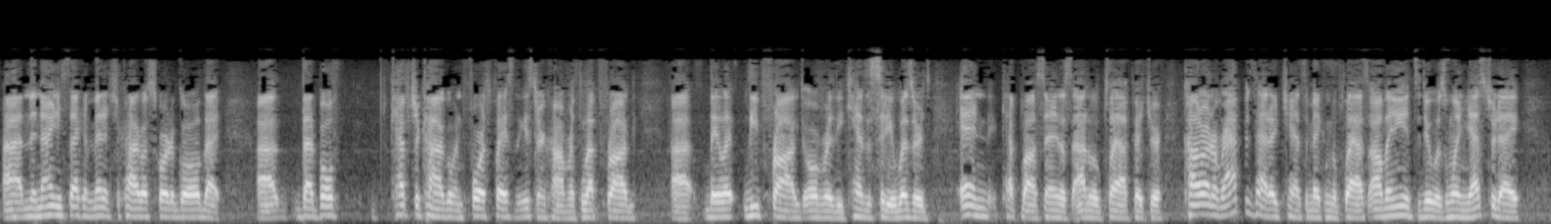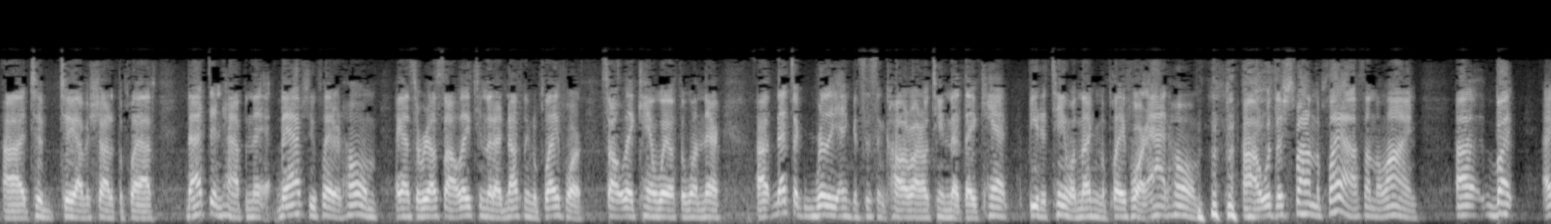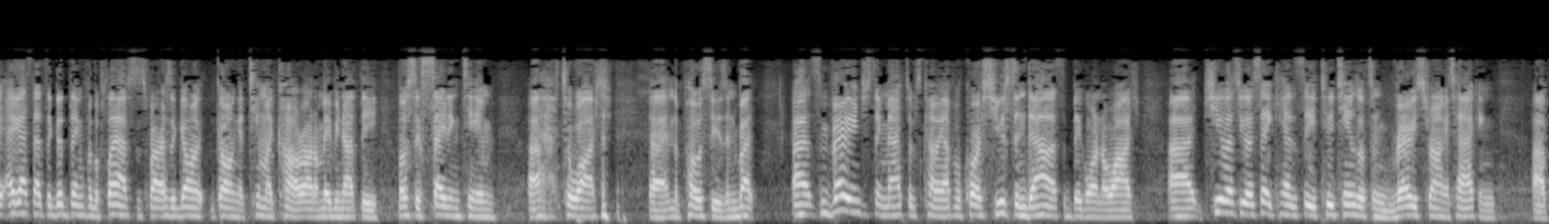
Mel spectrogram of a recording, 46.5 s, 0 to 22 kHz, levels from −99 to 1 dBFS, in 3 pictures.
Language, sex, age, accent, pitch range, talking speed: English, male, 20-39, American, 130-165 Hz, 245 wpm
